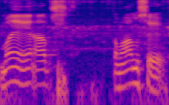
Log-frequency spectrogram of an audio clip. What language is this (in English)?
Urdu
